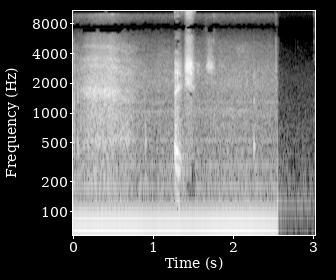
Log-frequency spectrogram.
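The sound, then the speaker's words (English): A pair of quick, muffled coughs in close succession, rising only slightly above a steady hiss of background noise, which then cuts off abruptly into silence. “Sorry, I was just coughing.”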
